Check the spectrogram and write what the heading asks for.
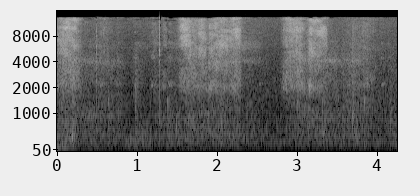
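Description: Marker pen drawing on a paper flip chart: about three short scratchy strokes, each under a second long.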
